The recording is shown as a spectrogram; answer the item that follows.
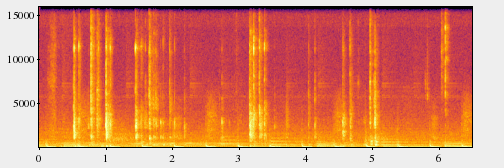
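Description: Computer keyboard keys clicking in short irregular runs as a search term is typed, over steady background music.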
